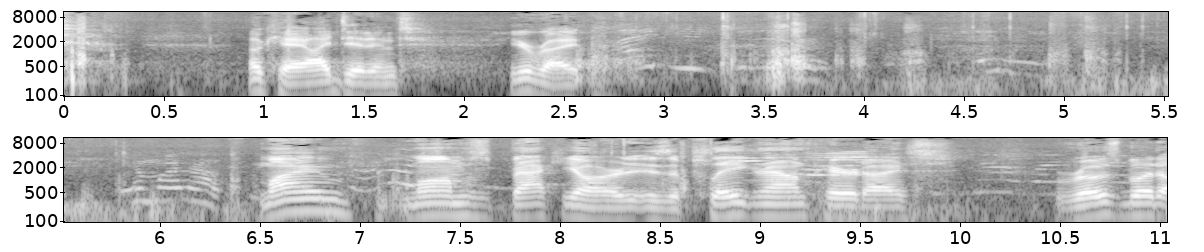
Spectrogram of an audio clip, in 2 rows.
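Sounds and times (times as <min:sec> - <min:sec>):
small children's voices: 0:02.4 - 0:11.0.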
